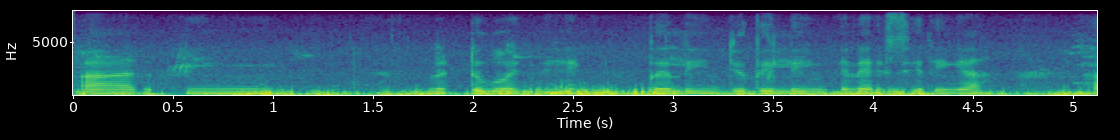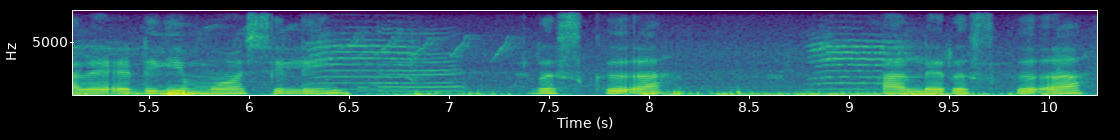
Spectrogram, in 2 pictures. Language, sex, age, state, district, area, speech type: Santali, female, 18-30, West Bengal, Malda, rural, spontaneous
